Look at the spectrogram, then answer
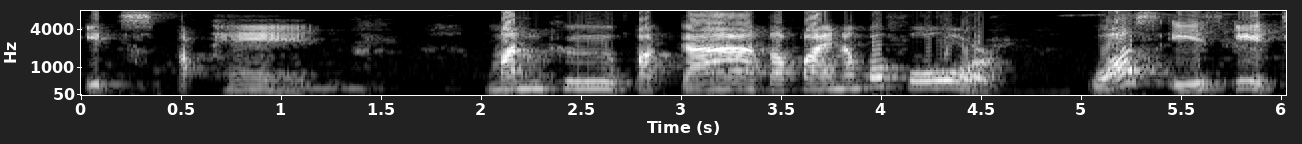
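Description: A woman's voice: medium pitch, animated, very slow, a bit bright. A woman teacher giving an online English lesson to children, explaining patiently and repeating key phrases. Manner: patient, repetitive explaining with polite particles.

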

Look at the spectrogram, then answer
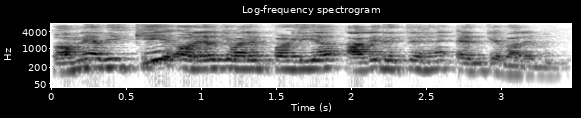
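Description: A man teaching English pronunciation in Hindi, repeating each rule slowly and answering his own questions. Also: high voice, sing-song, a little mellow. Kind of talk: Hindi grammar lesson. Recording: echoey room, distant mic.

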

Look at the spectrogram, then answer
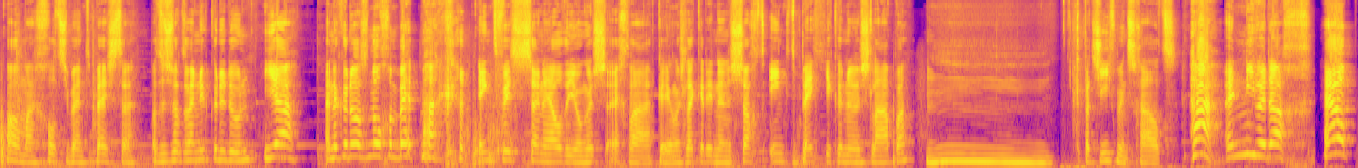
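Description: A man in the middle of a let's play, cracking jokes at his own expense and bursting into sudden yelps. His voice sits a little high and sounds bright and forceful, with faint music underneath. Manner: excitable, joking, self-mocking, sudden yelps. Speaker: gaming YouTuber.

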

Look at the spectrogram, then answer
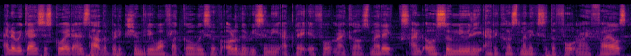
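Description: Young guy with a sick hoarse voice, upbeat gaming host, medium pitch, keeps saying anyway guys. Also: fast talker, hardly any pauses, a little mellow. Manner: upbeat, repetitive catchphrases. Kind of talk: casual video commentary.

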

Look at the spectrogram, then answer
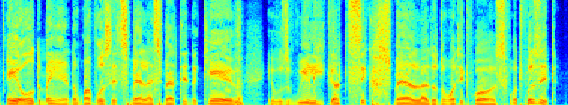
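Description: Man as a blunt, low-voiced cartoon plumber, fan dub. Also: moderate pace, few pauses, pushed and bright, no echo, faint music behind, poor audio. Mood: curious. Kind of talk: amateur comedy dub.

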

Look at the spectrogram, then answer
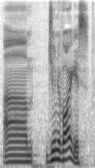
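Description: A man's voice: mid-range voice, slow pace, background noise. A man hosting a casual podcast, laid-back and hyping, with lots of fillers. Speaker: podcast host. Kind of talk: casual chat.

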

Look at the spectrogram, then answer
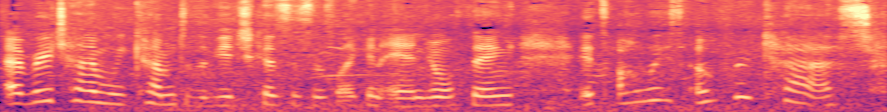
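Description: A woman's voice: on the high side, animated, a little fast, background noise. A teenage girl chatting casually in a travel vlog, upbeat and full of "super" and "so cute", filmed on a camera held at arm's length. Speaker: vlogger. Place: beach house kitchen, indoors. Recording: pop music playing under the voice.

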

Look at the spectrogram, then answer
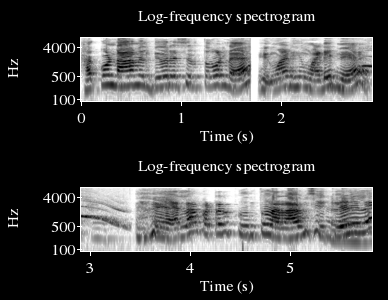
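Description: A man's voice: very high-pitched, fairly quick, pushed and bright, a little hiss or hum. A man with a North Karnataka accent, playing a cheeky nephew who answers back in a comedy sketch. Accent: North Karnataka Kannada.

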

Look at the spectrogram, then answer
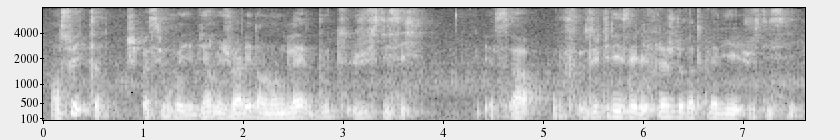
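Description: A man hosting a casual tech tutorial, giving patient step-by-step instructions and often pausing to show what happens. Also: medium pitch, vocal fry, dark tone, slight background noise. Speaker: tutorial host.

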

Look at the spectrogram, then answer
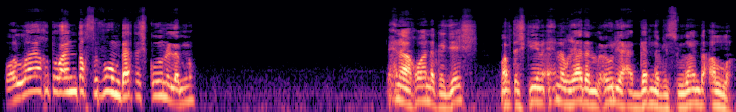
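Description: Man, Sudanese Arabic accent, heated commentary, high husky voice, rapid delivery. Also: animated, darkish tone, no room sound. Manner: heated, emphatic, rhetorical questions and repeated phrases. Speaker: political commentator. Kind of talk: impassioned monologue.

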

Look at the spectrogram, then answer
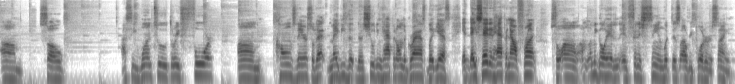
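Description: Higher-pitched man hosting a casual reaction podcast. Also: fairly even intonation, unhurried. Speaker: podcast host. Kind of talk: casual reaction commentary to camera. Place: indoor home studio. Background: music.

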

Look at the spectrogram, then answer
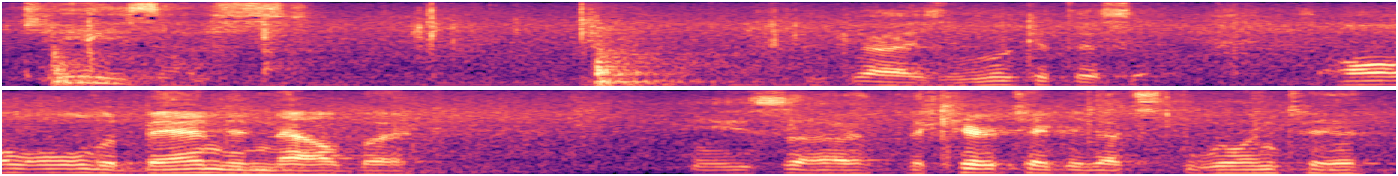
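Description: A man filming a walking tour vlog on a phone outdoors, excited and exclaiming often. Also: mid-range voice, slow pace, long pauses, very noisy. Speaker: travel vlogger. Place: outdoors at ruins by a waterfall.

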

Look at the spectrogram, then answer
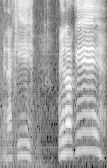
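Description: A woman with a Spain Spanish accent playing along in casual gaming banter, animated, with frustrated, sweary outbursts. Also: fairly high pitch, slow. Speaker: co-player.

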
